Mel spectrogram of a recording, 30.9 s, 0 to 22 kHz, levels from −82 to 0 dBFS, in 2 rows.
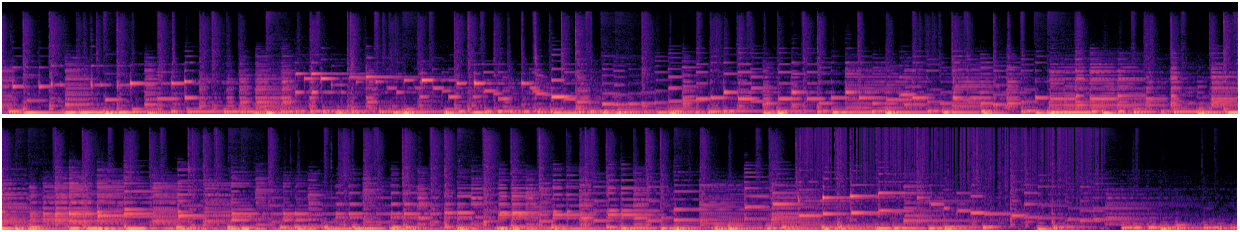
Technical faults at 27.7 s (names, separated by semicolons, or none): unreliable data bit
